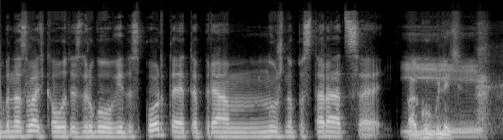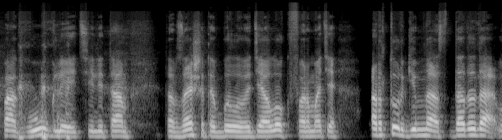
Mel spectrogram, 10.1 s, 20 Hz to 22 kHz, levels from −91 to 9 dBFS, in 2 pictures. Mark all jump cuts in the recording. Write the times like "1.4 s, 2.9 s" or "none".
none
